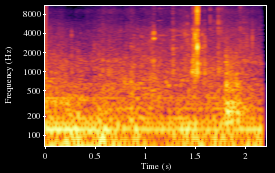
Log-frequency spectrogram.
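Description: Sport fishing boat's engine running with a steady low drone, with wind on the microphone. A single sharp click comes about one and a half seconds in.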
